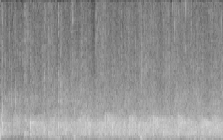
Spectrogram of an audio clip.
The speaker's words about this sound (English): Thank you. Thanks very much. Thank you for that nearly rousing round of applause. I really appreciate it.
